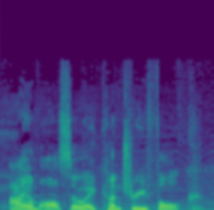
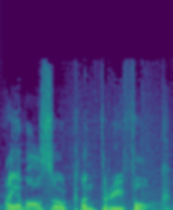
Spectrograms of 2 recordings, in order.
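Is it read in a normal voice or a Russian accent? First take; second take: normal voice; Russian accent. First: It is read in a plain, normal voice. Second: It is read in a put-on Russian voice.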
